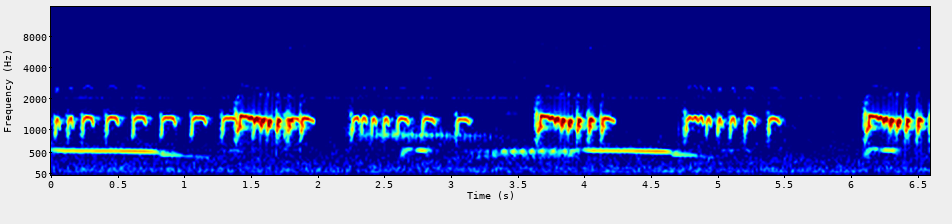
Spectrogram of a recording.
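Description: Zebra dove song: bursts of quick, stuttering soft coos that run into a rolling trill, repeated every couple of seconds, with a lower drawn-out whistled note between.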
